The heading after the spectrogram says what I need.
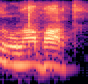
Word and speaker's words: Roland Barthes: a very crucial role he's a french person so that's why i'm pronouncing it as his name is not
